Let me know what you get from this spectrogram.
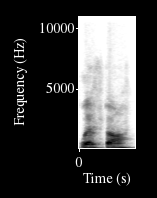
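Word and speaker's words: Lyftogt: yes it's it's pronounced liftoff but it's l y f i believe it's a dutch name but john is actually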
